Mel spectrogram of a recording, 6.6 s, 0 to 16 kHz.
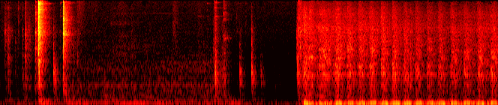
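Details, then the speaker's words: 1998-spec Integra Type R Honda B-series VTEC engine after valve stem seal and lost motion assembly replacement: starter cranks evenly about three turns a second, never fires; crank no start, no spark because distributor left unplugged. "know why it's not starting guess what I forgot to plug in my dizzy Wow rookie mistake so be sure to plug in your dizzy so you don't end up like me trying to start your car with no spark"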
